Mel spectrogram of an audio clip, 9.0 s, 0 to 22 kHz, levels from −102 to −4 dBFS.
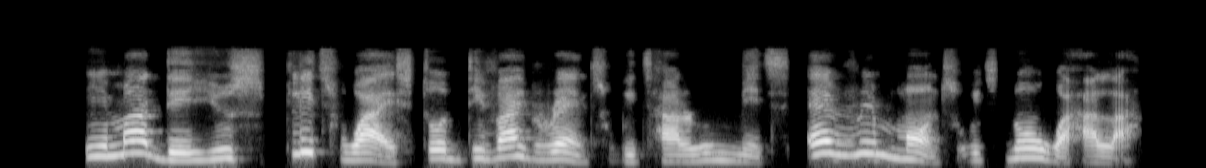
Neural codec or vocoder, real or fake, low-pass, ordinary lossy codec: codec, 16 kHz, 6 kbps, DAC; fake; none; none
